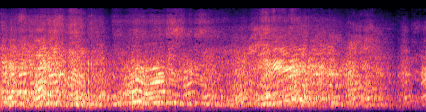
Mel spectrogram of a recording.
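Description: Motorcycle engines revving up and down repeatedly in the street, over the noise of a large crowd.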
